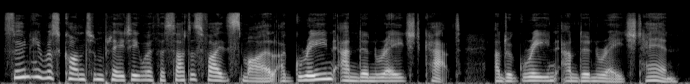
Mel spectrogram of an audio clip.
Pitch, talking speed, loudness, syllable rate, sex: 185 Hz, 165 wpm, -19 LUFS, 4.6 syllables/s, female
